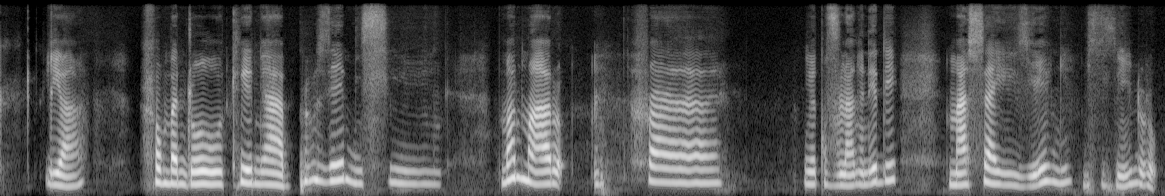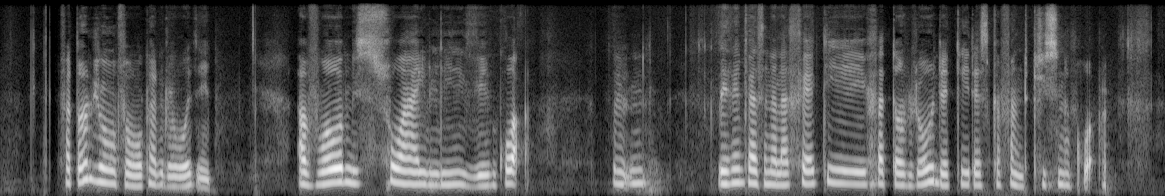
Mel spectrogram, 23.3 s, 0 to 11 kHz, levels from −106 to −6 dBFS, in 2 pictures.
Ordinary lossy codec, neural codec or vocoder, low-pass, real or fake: none; codec, 24 kHz, 1 kbps, SNAC; 9.9 kHz; fake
